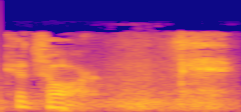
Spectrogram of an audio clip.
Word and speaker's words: Qatar: My primary focus, however, is going to be on Qatar. And I do believe that is the proper way to pronounce it.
